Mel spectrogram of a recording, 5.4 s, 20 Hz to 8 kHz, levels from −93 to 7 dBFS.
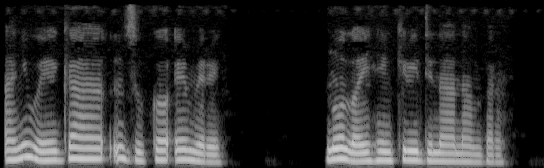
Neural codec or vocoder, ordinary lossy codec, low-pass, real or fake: none; MP3, 48 kbps; 7.2 kHz; real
